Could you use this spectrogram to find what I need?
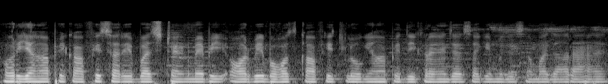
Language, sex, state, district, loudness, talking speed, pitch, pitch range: Hindi, male, Chhattisgarh, Raipur, -17 LUFS, 255 wpm, 125 Hz, 120-130 Hz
